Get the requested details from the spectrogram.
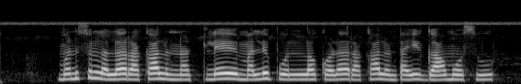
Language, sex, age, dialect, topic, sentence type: Telugu, female, 51-55, Southern, agriculture, statement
